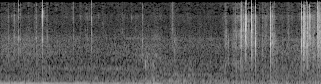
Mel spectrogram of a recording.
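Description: Faint crunching of kittens chewing dry cat food, then paper crinkling and crackling loudly from about four and a half seconds in as a hand handles the paper of kibble close by.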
